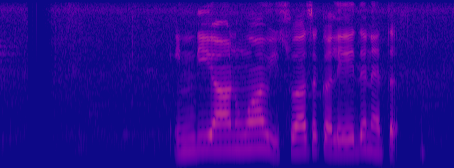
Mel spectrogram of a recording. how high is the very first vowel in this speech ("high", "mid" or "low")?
high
